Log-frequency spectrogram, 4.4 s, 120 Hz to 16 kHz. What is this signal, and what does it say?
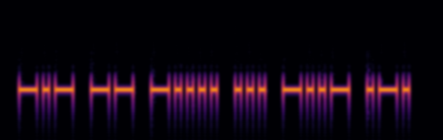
Morse code, heard as a keyed tone, about 20 wpm, 700 Hz. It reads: KM6SXR
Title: USA Callsign DE Callsign - 6 Characters - 20wpm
